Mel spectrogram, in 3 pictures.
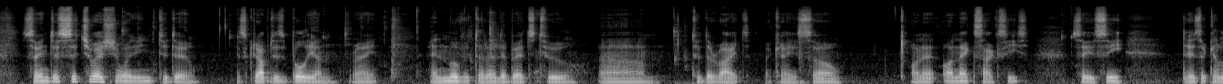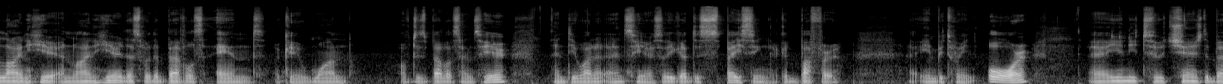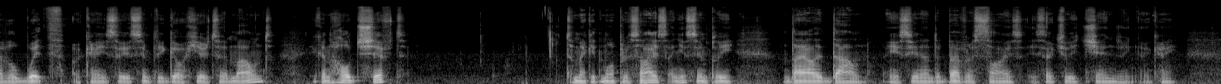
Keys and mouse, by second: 0.4 Tab, 1.3 shift+drag, 3.1 click, 3.6 shift+drag, 4.5 g, 28.0-36.6 shift+drag.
